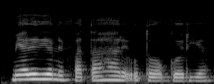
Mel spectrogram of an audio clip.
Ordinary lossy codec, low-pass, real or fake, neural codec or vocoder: none; 14.4 kHz; real; none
